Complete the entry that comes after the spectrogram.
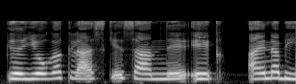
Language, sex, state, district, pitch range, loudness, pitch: Hindi, female, Madhya Pradesh, Bhopal, 245-265 Hz, -15 LUFS, 255 Hz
